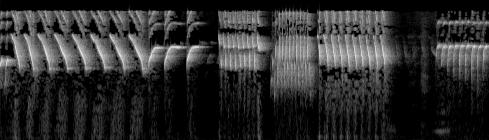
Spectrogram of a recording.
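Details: Singing Gloster canary kept as a pet: quick descending sweep notes repeated about four per second, a short pause, then dense buzzy rattles and a bright rolling trill, closing with an even high trill.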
